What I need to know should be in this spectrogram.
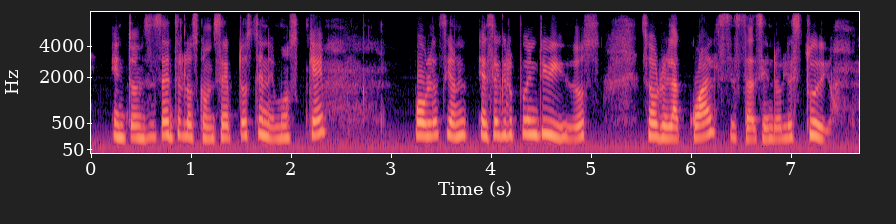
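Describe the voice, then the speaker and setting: Noticeable noise runs behind speech delivered at a moderate speed. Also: woman. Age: 40s. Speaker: student. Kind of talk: class presentation. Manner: halting.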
